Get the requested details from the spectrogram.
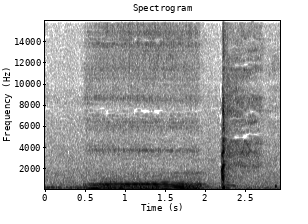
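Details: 5-year-old rescued pug, sleeping and possibly dreaming, gives one long, low, rattling snore followed by a brief sharp click; snoring.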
